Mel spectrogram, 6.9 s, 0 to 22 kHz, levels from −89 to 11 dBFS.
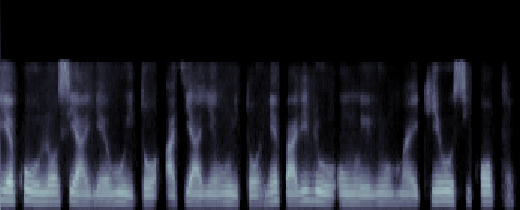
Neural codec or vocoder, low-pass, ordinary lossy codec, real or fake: codec, 24 kHz, 0.9 kbps, WavTokenizer, large speech release; 7.2 kHz; none; fake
